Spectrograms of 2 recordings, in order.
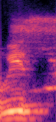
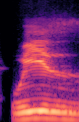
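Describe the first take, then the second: First: The final sound has a hissing s-like airflow. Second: The final sound is voiced without hissing airflow. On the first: The speaker calls it wrong. "Jangan ada S-nya, jangan wiz" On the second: The speaker calls it right. "Yang ngalir suaranya aja"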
